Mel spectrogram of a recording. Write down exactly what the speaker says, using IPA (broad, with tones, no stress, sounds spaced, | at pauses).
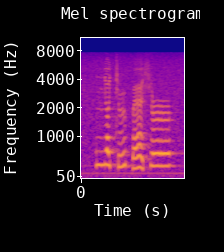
ɲ ɐ˦ c ʉ˨˥ p ɛ˩˧˩ ç ə˞˦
